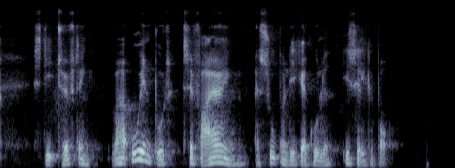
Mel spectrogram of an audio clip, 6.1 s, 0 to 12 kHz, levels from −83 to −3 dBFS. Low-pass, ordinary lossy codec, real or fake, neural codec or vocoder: 7.2 kHz; Opus, 24 kbps; real; none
